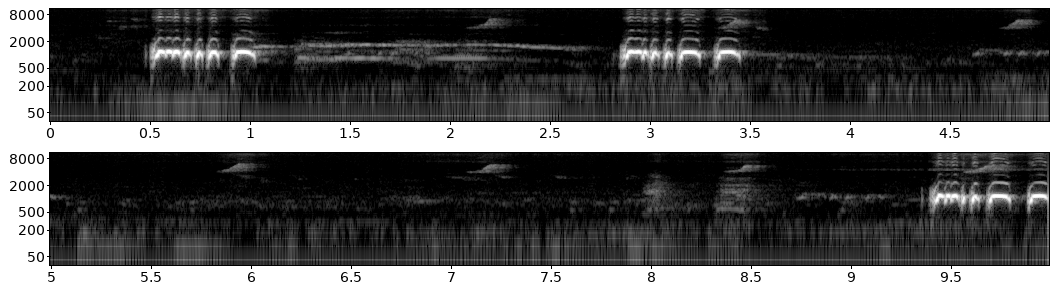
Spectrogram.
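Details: Local zebra dove with a steady song used to train other zebra doves; three brief phrases of quick, rolling coos spaced several seconds apart, with a faint drawn-out note after the first.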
